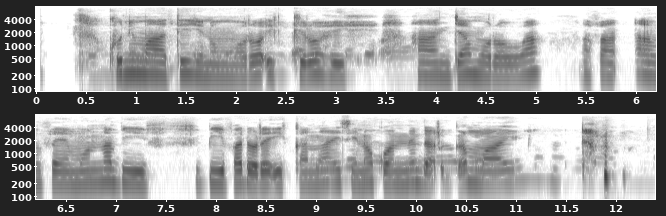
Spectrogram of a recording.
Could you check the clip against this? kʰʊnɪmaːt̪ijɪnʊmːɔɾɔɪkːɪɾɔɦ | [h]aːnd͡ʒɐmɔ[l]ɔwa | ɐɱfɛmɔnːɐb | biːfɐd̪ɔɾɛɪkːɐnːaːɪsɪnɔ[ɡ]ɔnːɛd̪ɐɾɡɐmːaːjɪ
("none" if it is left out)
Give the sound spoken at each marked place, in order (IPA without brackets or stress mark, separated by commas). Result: h, ɾ, k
